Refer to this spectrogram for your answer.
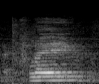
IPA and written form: əˈkleɪm (acclaim)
